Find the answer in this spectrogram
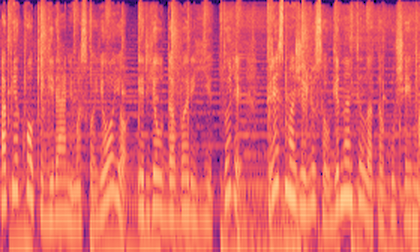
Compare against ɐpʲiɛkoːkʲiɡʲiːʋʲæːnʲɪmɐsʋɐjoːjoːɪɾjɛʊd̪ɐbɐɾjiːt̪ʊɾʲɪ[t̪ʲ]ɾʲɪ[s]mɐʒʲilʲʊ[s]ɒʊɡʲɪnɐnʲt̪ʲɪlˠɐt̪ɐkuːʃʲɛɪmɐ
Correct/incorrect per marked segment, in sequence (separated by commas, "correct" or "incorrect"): correct, correct, correct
